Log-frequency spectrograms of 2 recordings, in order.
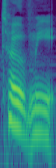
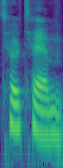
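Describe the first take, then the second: First: The name ends with a long 'mee' sound. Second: The name ends with a short 'tem' sound. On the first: The speaker calls it wrong. "It's not Tote Me" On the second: The speaker calls it right. "it's Totem"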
